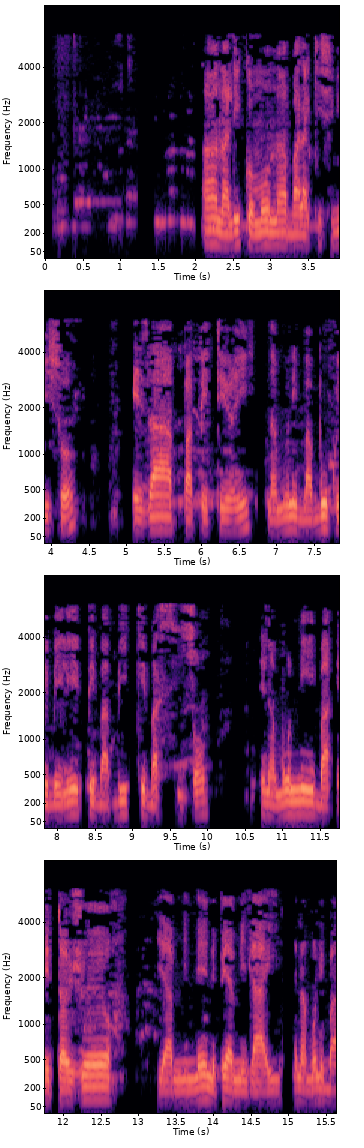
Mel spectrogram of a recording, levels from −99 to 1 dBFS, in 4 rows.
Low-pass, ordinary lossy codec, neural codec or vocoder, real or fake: 7.2 kHz; MP3, 24 kbps; none; real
